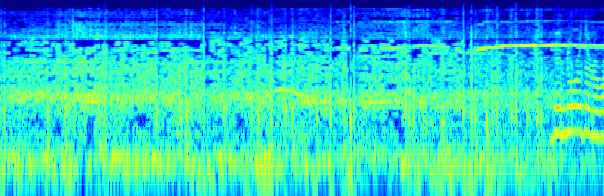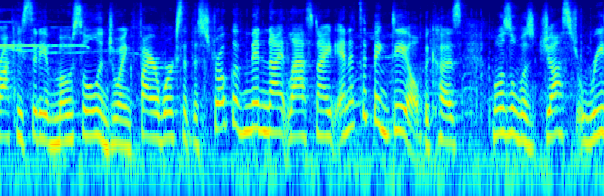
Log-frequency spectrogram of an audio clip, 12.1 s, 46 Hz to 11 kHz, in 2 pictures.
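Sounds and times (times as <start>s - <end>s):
dense noisy din: 0.0s - 7.9s
fireworks popping and crackling: 0.0s - 8.2s.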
